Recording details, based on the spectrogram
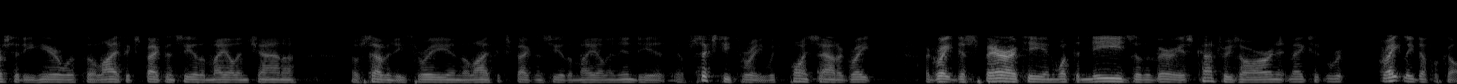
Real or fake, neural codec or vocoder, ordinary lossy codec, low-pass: real; none; AAC, 16 kbps; 7.2 kHz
